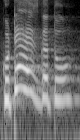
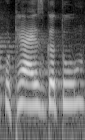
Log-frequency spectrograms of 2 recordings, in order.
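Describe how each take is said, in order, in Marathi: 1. तो जिवंत बोलण्यातील हाकेसारखा, भावपूर्ण पद्धतीने वाचला आहे. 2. तो साध्या, सपाट, निवेदनाच्या आवाजात वाचला आहे. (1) "संवादाच्या रूपात सांगितली" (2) "साध्या भाषेत सांगितला"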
